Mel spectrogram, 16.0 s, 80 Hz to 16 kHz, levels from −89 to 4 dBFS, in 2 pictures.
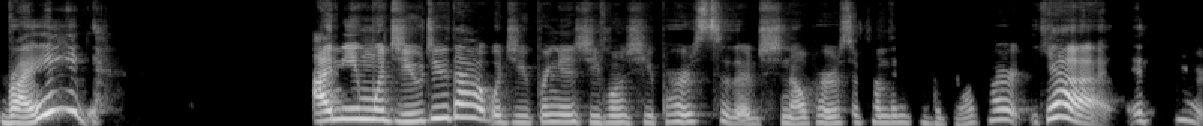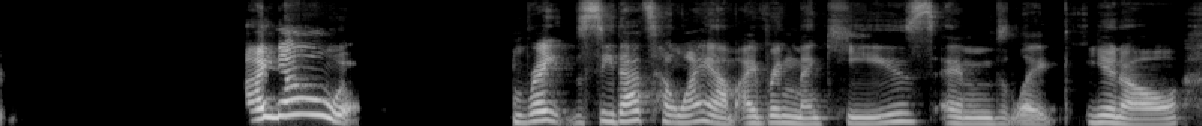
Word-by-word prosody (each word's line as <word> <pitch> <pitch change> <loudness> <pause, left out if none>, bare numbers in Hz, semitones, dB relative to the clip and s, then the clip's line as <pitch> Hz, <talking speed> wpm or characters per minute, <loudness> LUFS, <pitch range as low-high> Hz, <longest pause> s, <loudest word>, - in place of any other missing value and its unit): Right? 365 - +6 1.5
I 245 +2 +8
mean, 295 0 +6
would 275 -3 +4
you 230 +1 +1
do 320 +5 +3
that? 345 -5 +4
Would 205 -1 -4
you 200 -1 -7
bring 215 +2 -4
a 215 - -1
Givenchy 200 -1 -6
purse 220 +2 -4
to 230 - -5
the 160 - -5
Chanel 170 +1 -5
purse 185 +1 -5
or 205 - -10
something 195 0 -8
to 190 - -17
the 170 - -12
dog 190 +6 -12
park? 275 0 -2
Yeah, 345 +3 +6
it's 240 0 -8
weird. 270 -3 -10 1.6
I 285 +4 +7
know. 400 -4 +2 1.0
Right, 230 0 -2
see, 230 +4 -2
that's 245 +2 -1
how 210 -4 -6
I 225 - -3
am, 225 -8 -4
I 185 0 -4
bring 195 0 -5
my 165 0 -5
keys 180 +8 -7
and, 170 -2 -6
like, 165 - -9
you 200 0 -3
know, 155 -1 -3
210 Hz, 155 wpm, -21 LUFS, 185-255 Hz, 1.6 s, I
